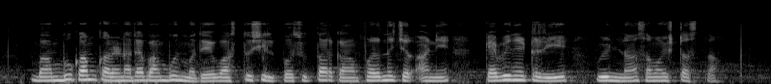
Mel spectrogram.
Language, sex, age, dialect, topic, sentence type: Marathi, male, 18-24, Southern Konkan, agriculture, statement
